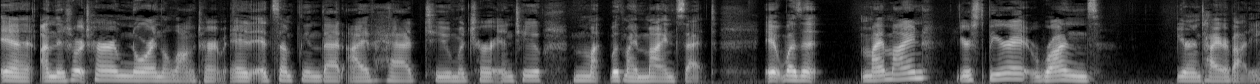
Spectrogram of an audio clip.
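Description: On a very clean recording with a silent background, a woman with a very deep, low pitch and ordinary pitch variation speaks in an animated tone at a fairly slow pace. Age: 30s. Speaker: podcast host and fashion entrepreneur. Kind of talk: casual solo podcast monologue.

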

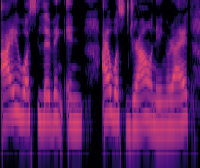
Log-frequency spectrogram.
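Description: In a very clean recording with a silent background, a woman speaks at a fairly slow pace with a high pitch and ordinary pitch variation, the sound dry and close with no echo. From Philippines. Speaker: podcast host. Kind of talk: faith-based motivational talk. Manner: code-switching English and Tagalog.

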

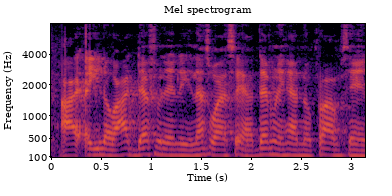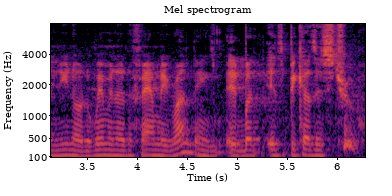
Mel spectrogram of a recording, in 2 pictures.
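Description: In an American accent, the speaker goes at a very fast pace with fairly even intonation and very even loudness, against noticeable background noise. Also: man, medium pitch for a man. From New York. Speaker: family member interviewed about Haitian identity. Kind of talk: interview testimony.

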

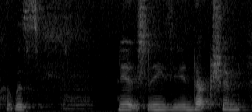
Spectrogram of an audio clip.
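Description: Noticeable background noise sits behind the voice. A woman speaks at medium pitch in a New Zealand accent. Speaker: podcaster sharing birth story. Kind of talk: personal story monologue.

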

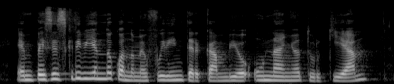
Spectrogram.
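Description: Recorded very cleanly against a silent background, a woman with a Mexican accent speaks at a medium pitch with ordinary pitch variation. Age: 20s. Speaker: podcast host. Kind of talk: casual monologue. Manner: informal, laughs often.

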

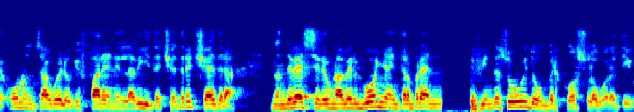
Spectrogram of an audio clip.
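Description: A man with a fairly high pitch for a man. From Marche, Italy (small village). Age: 20s. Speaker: pizzeria entrepreneur. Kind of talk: casual interview chat. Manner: halting, many repetitions and fillers.

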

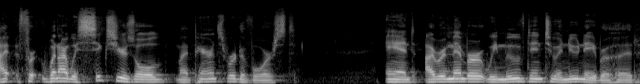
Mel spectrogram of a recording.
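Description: A man talks at a fairly quick pace with ordinary pitch variation in a very clean recording with a silent background. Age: 40s. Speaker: pastor. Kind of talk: sermon. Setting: church. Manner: animated.

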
